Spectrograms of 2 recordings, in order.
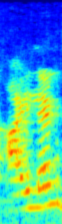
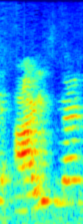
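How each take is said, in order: First: "आइलैंड" gliding from ai straight to l; silent s. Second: "आइसलैंड" with a clear s in the middle; s wrongly sounded. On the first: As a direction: say "आइलैंड" with no s at all. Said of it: "आइलैंड बोलेंगे". ("आइलैंड" में स मौन) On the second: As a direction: misread it as "आइसलैंड", pronouncing the s. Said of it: "इसे आइसलैंड नहीं बोलेंगे". ("आइसलैंड" में स बोलकर गलत उच्चारण) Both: Shown as a demonstration.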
